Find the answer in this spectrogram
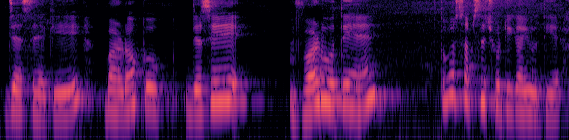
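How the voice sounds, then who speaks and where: Woman teacher, warm and mellow, patient step-by-step explainer. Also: on the high side. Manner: explains step by step, addresses viewers as friends. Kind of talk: Hindi grammar lesson.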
